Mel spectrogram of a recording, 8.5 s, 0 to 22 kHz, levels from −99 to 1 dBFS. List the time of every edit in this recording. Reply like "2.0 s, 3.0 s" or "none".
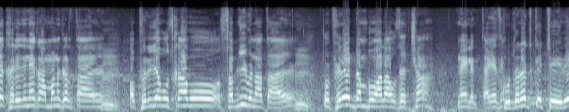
7.5 s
